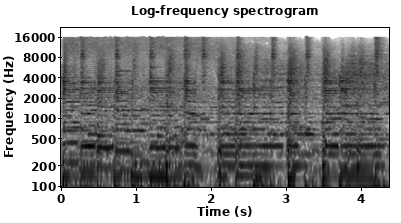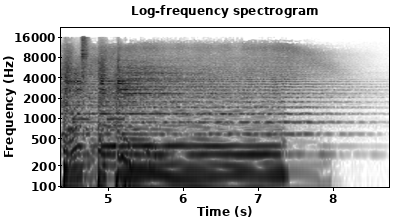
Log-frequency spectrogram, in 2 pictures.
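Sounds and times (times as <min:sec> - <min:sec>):
upbeat soft rock sting bumper: 0:00.0 - 0:07.8.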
